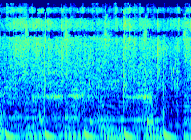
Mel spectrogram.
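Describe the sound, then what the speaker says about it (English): Mushrooms sizzle and crackle steadily in a hot pan over medium to medium-high heat, a close hiss with a soft repeating thump every half second or so. "you heard the sizzle on the last mushroom"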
